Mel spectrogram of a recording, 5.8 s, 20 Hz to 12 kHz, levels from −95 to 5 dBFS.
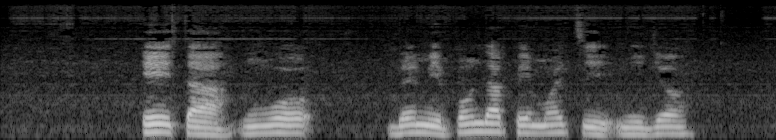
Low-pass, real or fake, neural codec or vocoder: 10.8 kHz; real; none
